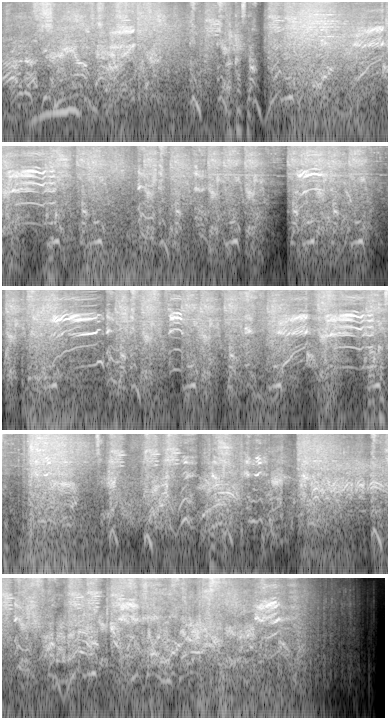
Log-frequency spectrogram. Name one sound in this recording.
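Swords clash and slash in quick, constant bursts.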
